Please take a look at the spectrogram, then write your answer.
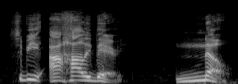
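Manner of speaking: ordinary talk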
